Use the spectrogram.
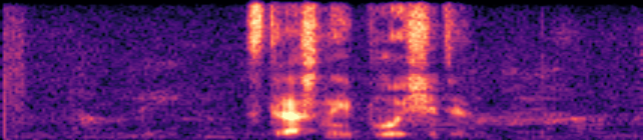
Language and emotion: Russian, neutral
